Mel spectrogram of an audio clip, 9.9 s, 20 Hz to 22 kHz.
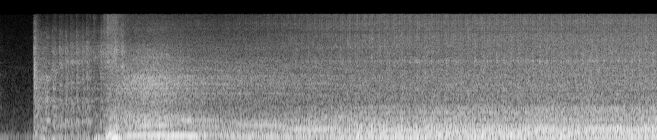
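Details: BMW E93 M3 with 6-speed manual, cold start after 7 days sitting: starter catches, revs flare then settle to a steady fast cold idle, without the usual driveline clunk after pumping the brake six times and shifting N to 1 and 6.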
